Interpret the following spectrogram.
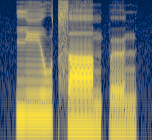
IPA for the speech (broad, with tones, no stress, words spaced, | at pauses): jiː˥wt͡saː˧mpɵ˨n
